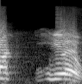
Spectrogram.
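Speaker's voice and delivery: yelling angrily, furious shout. Yelling at the game after a bad turn: yelling angrily. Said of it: "I'm glad no one's home".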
